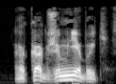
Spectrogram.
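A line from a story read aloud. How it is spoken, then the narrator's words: Plain. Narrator (Russian): сказал мельник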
